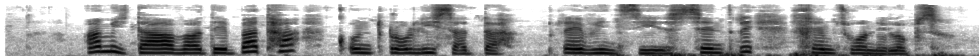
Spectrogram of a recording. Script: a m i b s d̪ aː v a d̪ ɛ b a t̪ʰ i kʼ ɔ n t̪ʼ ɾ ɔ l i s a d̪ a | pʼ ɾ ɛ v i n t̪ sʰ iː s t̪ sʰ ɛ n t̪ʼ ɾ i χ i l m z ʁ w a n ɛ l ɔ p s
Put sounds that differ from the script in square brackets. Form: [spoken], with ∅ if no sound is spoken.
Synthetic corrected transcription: a m i [∅] s d̪ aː v a d̪ ɛ b a t̪ʰ [a] kʼ ɔ n t̪ʼ ɾ ɔ l i s a d̪ a | pʼ ɾ ɛ v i n t̪ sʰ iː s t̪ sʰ ɛ n t̪ʼ ɾ i χ [ɛ] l m z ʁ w a n ɛ l ɔ p s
